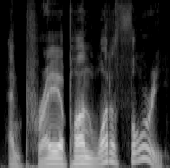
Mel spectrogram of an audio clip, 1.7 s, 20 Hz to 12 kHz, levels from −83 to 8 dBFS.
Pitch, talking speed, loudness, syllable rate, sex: 130 Hz, 175 wpm, -16 LUFS, 5.8 syllables/s, male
